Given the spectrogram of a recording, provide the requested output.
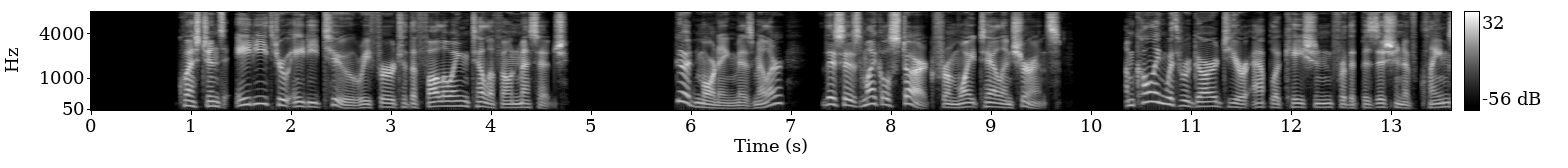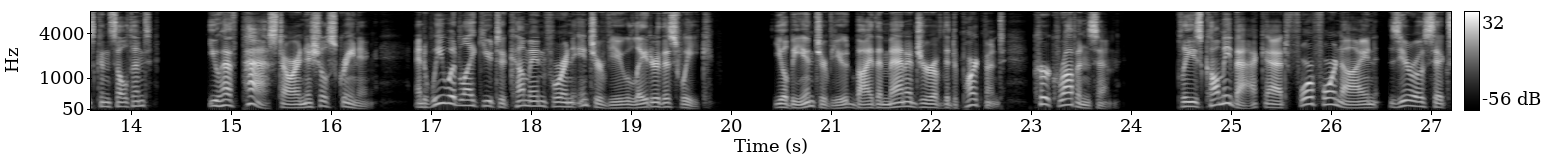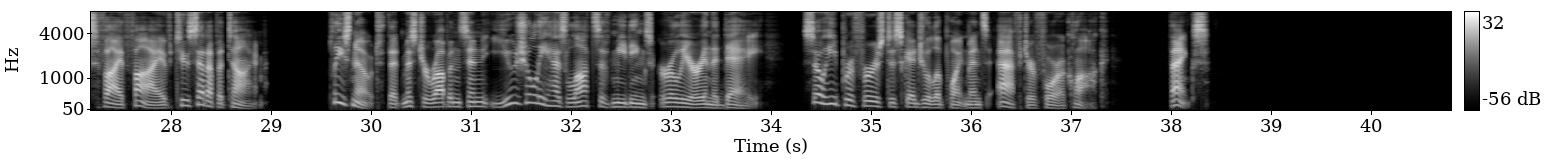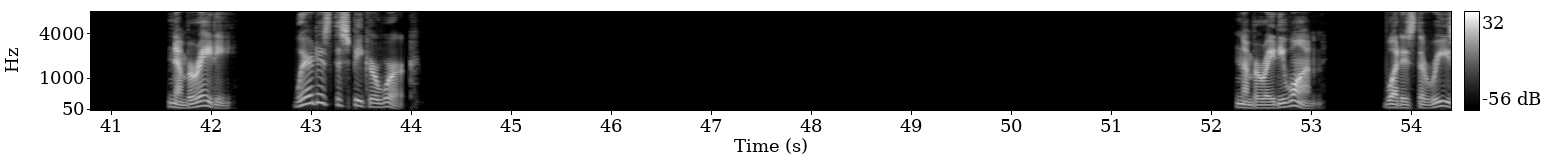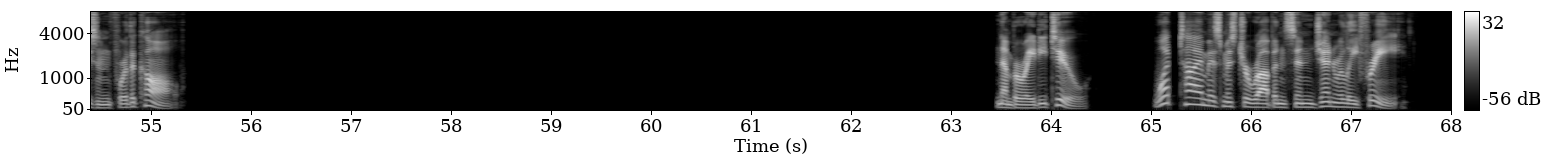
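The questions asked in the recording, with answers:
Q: Where does the speaker work?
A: At an insurance company (Whitetail Insurance)

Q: What is the reason for the call?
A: To invite Ms. Miller to a job interview

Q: What time is Mr. Robinson generally free?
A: After 4 o'clock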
